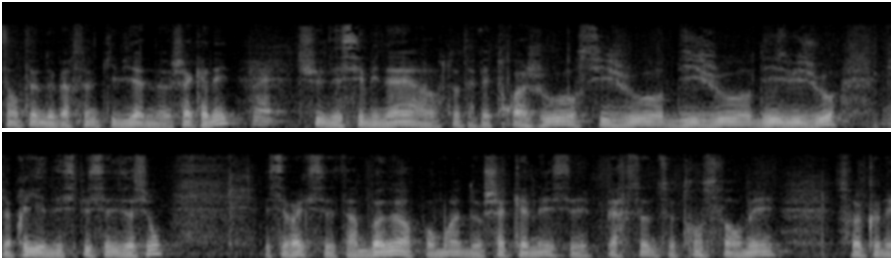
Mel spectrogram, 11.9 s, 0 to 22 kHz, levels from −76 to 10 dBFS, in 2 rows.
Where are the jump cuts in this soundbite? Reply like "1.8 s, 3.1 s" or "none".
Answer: 9.1 s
